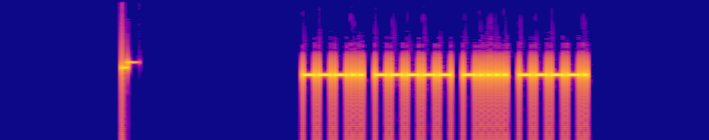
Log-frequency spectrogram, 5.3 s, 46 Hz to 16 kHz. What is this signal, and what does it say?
Morse code, heard as a keyed tone, about 40 wpm, 700 Hz. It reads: 8069
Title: Numbers - 4-Digit 40wpm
